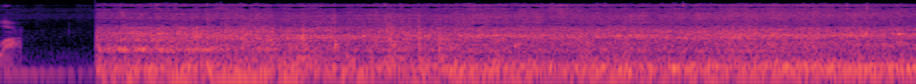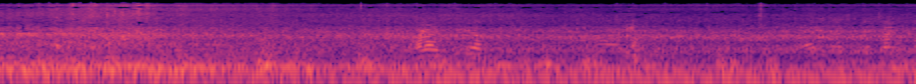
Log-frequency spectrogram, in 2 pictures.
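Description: A lifted pickup truck on giant tractor tyres rumbles as it drives into a pond.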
